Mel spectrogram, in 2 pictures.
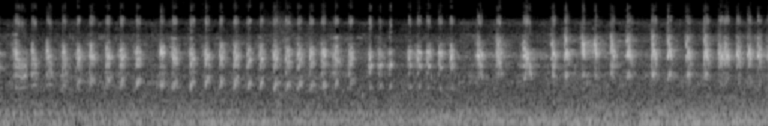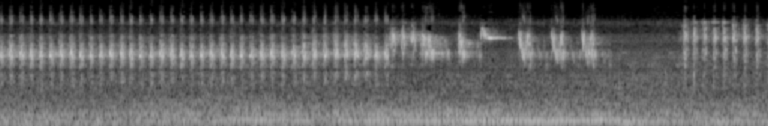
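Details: Eurasian tree sparrows fighting in the wild, recorded for training: long, dense, rapid chattering of high chirps that swells in the middle, then a few sharper separate notes and a closing burst.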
